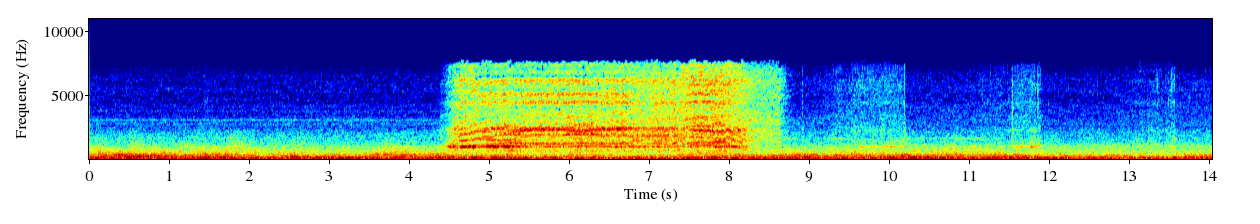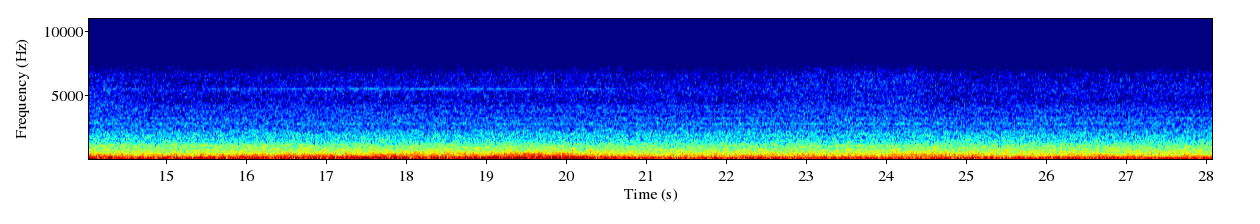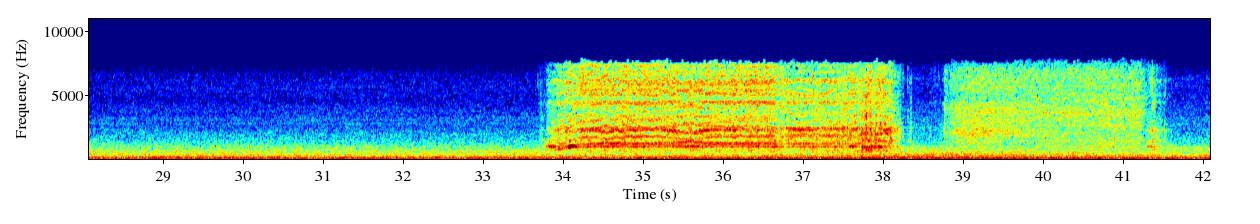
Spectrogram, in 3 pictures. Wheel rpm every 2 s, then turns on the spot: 0, 0, 110, 150, 20, 10, 0, 0, 0, 0, 0, 0, 0, 0, 0, 0, 10, 150, 150, 10, 10.
8-10 38-40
